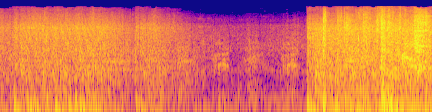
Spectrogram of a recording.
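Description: Heavy footsteps run over grass and dirt.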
